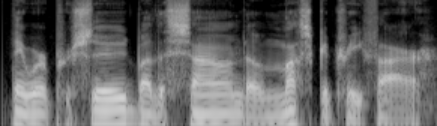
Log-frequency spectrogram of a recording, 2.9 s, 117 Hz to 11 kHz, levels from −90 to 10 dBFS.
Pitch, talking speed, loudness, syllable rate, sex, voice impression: 90 Hz, 185 wpm, -15 LUFS, 4.8 syllables/s, male, very masculine, old, very thick, very tensed, very powerful, dark, very soft, very muffled, fluent, raspy, very cool, very intellectual, sincere, very calm, very mature, very friendly, very reassuring, very unique, very elegant, very wild, very sweet, lively, slightly strict, slightly modest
